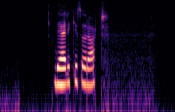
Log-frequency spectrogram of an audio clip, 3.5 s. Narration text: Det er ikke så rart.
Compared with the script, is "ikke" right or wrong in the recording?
right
